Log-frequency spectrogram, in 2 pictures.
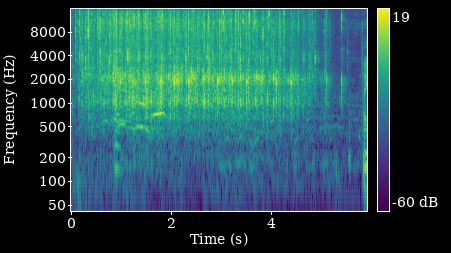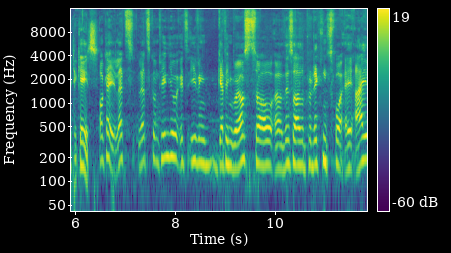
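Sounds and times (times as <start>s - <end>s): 
faint cheer: 0.0s - 5.6s
room full of people applauding: 0.0s - 5.6s
speech: 5.8s - 11.8s.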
